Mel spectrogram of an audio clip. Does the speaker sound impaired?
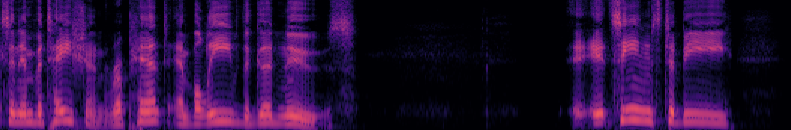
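No.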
